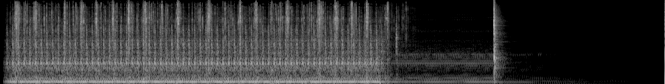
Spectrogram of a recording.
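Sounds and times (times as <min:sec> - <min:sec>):
camera sounds: 0:00.0 - 0:04.1.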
